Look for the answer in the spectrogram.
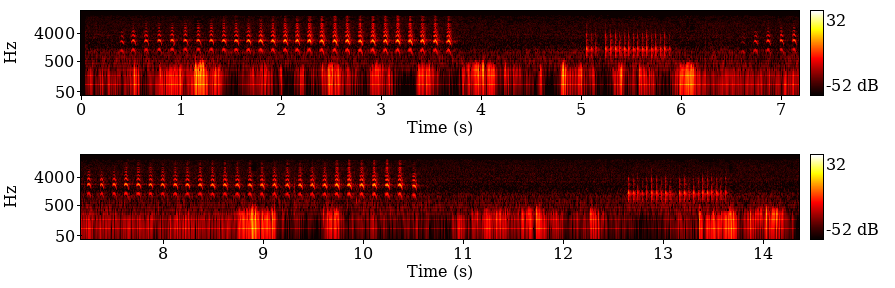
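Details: Northern flicker giving a love call: two long, rapid runs of loud, even 'kek-kek-kek' notes, each lasting about four seconds, with short buzzy bursts between and low gusty thumps throughout.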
